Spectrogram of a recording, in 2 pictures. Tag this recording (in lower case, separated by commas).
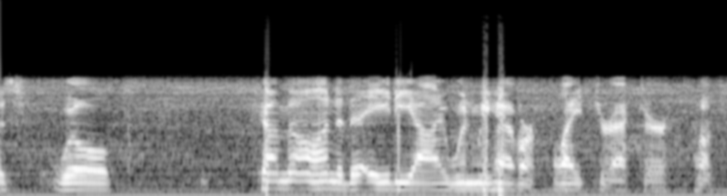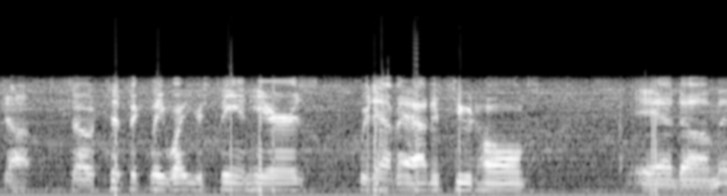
speech, vehicle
